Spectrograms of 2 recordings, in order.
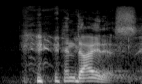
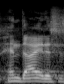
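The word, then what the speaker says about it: hendiadys: It's Henditis. Henditis is how it's said. Henditis.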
